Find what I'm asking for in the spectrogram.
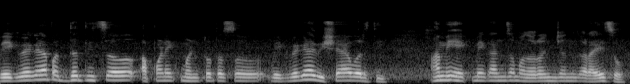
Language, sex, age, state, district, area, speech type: Marathi, female, 30-45, Maharashtra, Mumbai Suburban, urban, spontaneous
